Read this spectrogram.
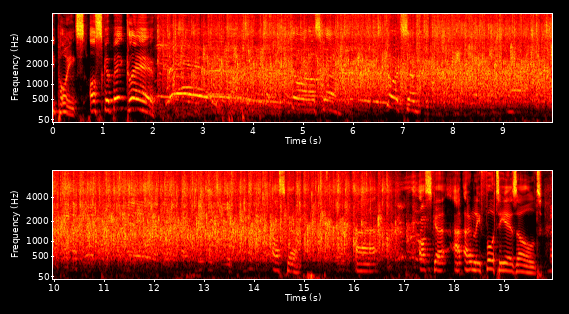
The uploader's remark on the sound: The crowd is gathered, mostly supporting Team Wedge. We head to the Champions BBQ prize giving ceremony, where the various winners are announced.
